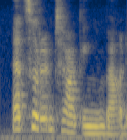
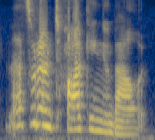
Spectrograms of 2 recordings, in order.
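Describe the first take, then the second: First: Said in the usual way. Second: Higher and louder, pumped up; excited cheer. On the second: Real, not acted. Tarot reader cheering a card she loves. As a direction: celebrate the card out loud.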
